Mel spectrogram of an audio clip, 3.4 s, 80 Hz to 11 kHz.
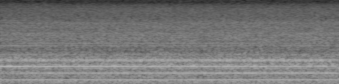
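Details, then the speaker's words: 1950 Mercury M47 rat truck, newly wired Derale 13700 transmission cooler fan on the first toggle with key on: loud constant airy whoosh with a steady unwavering hum, "like a Dyson vacuum"; fan running normally. "Sounds like a Dyson vacuum going on back there. That means it's gonna cool, right?"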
